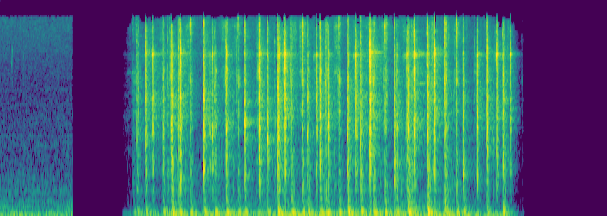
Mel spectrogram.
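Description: Typing on a computer keyboard: a quick, dense run of keystrokes that starts a little over a second in, lasts about four seconds and stops abruptly.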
